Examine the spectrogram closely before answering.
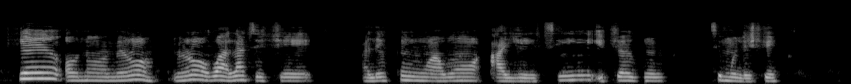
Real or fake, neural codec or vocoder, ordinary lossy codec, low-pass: real; none; MP3, 32 kbps; 7.2 kHz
